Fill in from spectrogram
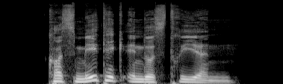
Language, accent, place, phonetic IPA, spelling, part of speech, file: German, Germany, Berlin, [ˈkɔsˈmeːtɪkʔɪndʊsˌtʁiːən], Kosmetikindustrien, noun, De-Kosmetikindustrien.ogg
- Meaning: plural of Kosmetikindustrie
